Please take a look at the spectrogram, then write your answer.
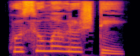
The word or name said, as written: ಕುಸುಮವೃಷ್ಟಿ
